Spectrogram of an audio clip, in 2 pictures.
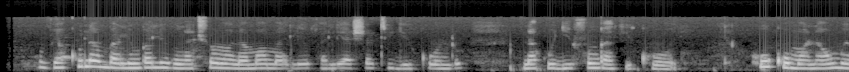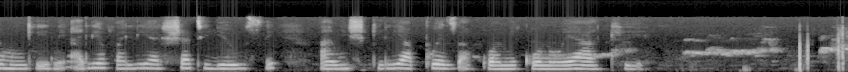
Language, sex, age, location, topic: Swahili, female, 18-24, Mombasa, agriculture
